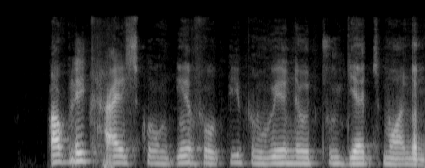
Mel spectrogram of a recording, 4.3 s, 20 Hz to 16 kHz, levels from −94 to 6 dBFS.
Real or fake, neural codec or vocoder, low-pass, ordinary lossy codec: fake; codec, 24 kHz, 1.5 kbps, HILCodec; 10.8 kHz; none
